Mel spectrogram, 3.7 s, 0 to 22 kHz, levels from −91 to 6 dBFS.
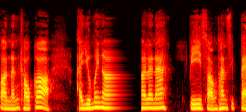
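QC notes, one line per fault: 1.58–2.13 s, call audio freeze: sound smears into a fading buzz, then 0.16 s of silence, and resumes where it stopped, now 0.53 s late. Likely a starved jitter buffer.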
